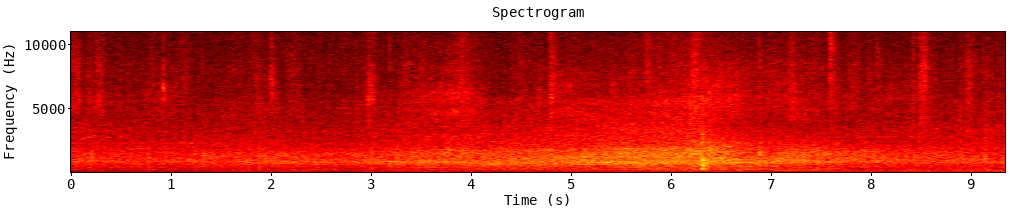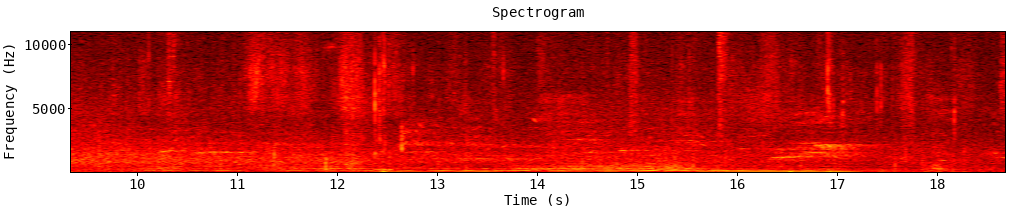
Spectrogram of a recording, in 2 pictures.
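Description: Street traffic: a vehicle goes past, loudest about six seconds in. Later a nearby engine runs with a low, uneven rumble that grows louder and then drops away just before the end.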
